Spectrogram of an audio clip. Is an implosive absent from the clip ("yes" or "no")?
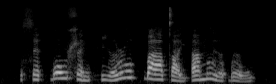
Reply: no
